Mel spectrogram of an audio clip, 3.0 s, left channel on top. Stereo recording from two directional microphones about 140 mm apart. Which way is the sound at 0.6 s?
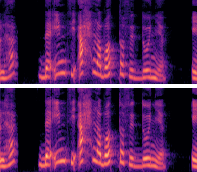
30° right (ahead or behind).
